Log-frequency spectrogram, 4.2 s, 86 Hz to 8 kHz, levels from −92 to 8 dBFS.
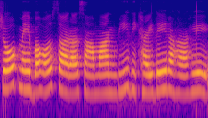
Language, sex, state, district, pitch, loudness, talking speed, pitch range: Hindi, female, Madhya Pradesh, Dhar, 245 Hz, -14 LUFS, 145 wpm, 230-265 Hz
